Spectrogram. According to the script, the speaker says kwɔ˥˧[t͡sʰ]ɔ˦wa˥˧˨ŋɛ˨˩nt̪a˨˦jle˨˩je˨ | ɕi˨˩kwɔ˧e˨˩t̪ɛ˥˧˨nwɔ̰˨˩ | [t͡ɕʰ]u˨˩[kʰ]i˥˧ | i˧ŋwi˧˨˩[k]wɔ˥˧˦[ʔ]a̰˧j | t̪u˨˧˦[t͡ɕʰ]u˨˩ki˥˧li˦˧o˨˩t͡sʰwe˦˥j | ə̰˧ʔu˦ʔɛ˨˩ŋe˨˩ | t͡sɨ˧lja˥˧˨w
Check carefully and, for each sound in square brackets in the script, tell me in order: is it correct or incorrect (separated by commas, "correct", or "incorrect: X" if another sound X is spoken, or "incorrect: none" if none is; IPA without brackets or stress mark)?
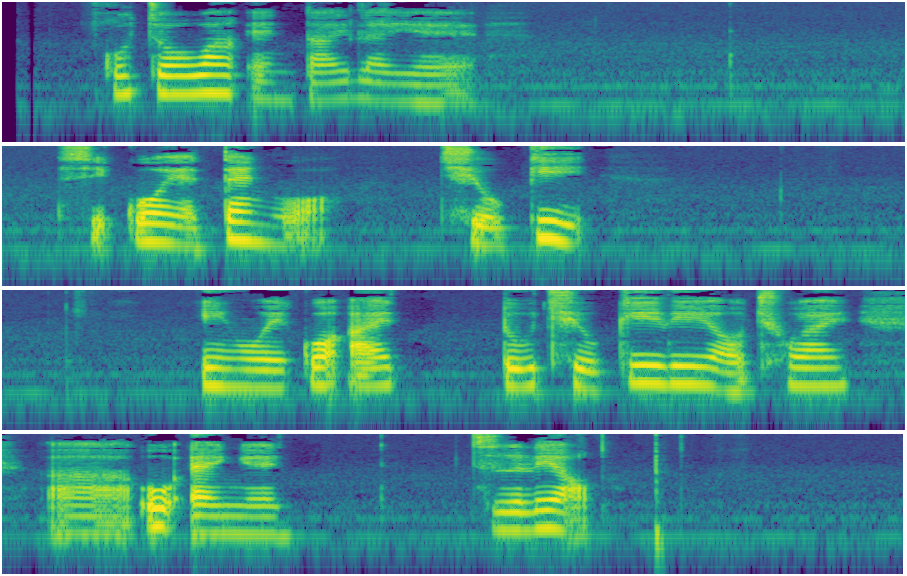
incorrect: t͡s, correct, incorrect: k, correct, correct, correct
